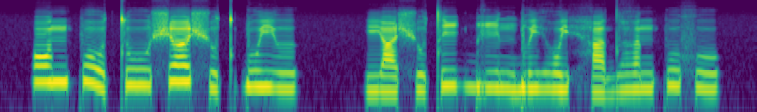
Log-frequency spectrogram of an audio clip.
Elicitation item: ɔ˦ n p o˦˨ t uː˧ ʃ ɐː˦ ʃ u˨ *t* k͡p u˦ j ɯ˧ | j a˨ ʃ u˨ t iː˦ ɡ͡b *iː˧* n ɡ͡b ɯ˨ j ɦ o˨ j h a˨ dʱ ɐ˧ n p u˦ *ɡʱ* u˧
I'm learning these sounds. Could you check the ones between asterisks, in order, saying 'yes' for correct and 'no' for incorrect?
yes, yes, no

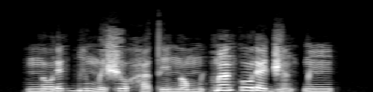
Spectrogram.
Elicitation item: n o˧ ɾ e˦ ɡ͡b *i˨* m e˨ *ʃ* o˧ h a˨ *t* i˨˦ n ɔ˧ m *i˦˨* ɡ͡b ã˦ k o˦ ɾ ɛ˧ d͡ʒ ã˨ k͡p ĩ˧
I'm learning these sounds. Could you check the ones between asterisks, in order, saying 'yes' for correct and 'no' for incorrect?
no, yes, yes, no

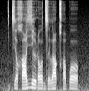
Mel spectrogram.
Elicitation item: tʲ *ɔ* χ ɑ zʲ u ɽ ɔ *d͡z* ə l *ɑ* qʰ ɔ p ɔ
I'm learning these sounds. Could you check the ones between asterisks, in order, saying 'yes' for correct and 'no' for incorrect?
yes, yes, yes

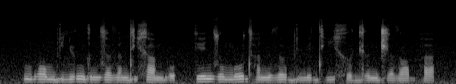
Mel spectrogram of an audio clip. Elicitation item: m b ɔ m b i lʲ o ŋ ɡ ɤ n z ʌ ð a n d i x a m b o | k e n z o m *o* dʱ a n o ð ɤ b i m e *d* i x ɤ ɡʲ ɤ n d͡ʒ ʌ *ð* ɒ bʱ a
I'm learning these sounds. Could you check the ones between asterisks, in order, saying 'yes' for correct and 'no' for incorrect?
yes, no, yes

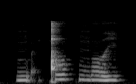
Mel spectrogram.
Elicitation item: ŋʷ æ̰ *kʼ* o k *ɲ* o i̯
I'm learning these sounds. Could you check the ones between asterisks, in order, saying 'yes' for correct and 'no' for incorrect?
no, no

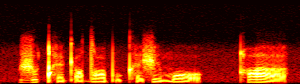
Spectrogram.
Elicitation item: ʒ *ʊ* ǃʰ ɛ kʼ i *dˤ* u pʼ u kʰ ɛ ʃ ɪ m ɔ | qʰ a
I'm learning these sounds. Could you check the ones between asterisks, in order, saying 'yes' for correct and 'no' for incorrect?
yes, yes

